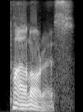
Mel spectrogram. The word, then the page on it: pylorus: British English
